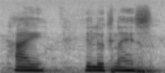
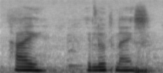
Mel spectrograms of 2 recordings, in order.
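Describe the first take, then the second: No difference in how they are said.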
